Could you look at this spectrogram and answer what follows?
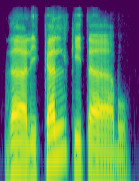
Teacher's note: Tapi bila kita nak sambung dengan yang sebelumnya, kita gugurkan. Tasqutu, kita tak baca hamzah wasal tu.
